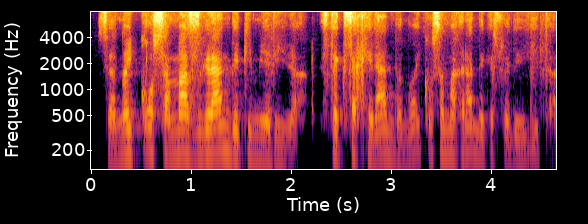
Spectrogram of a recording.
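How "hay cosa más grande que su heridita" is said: whispered teasing aside; softer whispered quip; mock whisper. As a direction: lean in and whisper the joke. Teasing aside about exaggeration.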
